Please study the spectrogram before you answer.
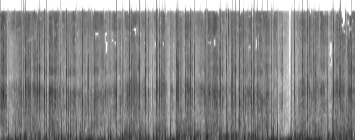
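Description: Long acrylic nails tap rapidly on the cardboard cover of a small pink spiral memo notebook lying flat. The result is a dense, continuous stream of short, dry clicks with a heavy low thumping body, broken by one brief pause near the end.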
